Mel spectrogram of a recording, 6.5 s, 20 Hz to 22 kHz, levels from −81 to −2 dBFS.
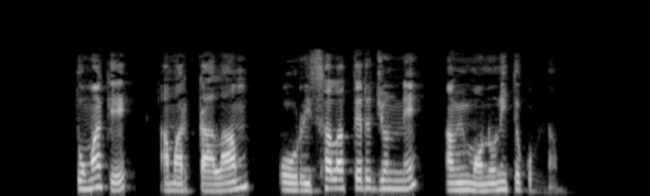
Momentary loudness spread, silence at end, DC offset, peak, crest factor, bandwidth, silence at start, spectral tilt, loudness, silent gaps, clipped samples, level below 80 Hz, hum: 9 LU; 0.95 s; under 0.1%; -2 dBFS; 18 dB; 8.2 kHz; 0.75 s; -6 dB/octave; -19 LUFS; 1.36-1.57 s, 2.55-2.78 s, 4.24-4.44 s; under 0.1%; -60 dBFS; none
